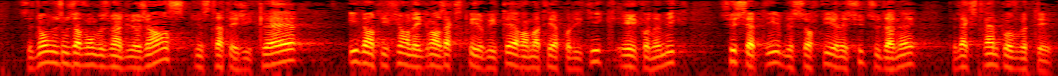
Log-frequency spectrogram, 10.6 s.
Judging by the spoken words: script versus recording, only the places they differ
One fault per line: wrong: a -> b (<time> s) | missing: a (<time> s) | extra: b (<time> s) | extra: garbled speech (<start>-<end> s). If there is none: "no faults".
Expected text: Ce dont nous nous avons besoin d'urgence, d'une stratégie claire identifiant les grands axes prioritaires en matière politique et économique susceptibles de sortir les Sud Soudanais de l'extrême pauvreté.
no faults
